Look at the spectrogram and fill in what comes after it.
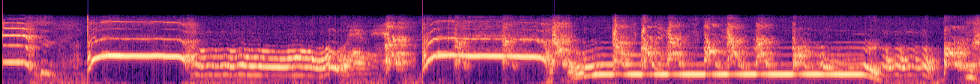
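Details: A pit bull howls along with people screaming and a mini schnauzer, making loud, sustained wailing notes that hold steady and then break off. A long, even held tone runs through the middle, with choppy yelps and voices layered on top.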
